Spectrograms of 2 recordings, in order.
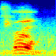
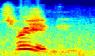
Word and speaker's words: Trimble: It's Trimble. I I'll call her treadmill. Yeah, but Trimble Yeah, man.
